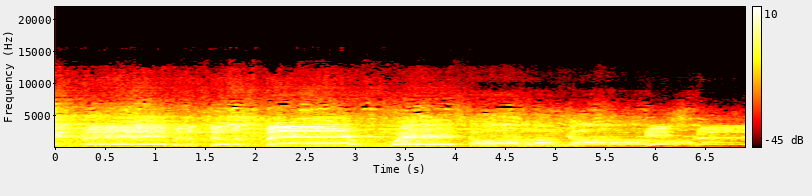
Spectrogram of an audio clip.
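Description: Men's voices singing a sea shanty, with long held notes, fading out near the end.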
